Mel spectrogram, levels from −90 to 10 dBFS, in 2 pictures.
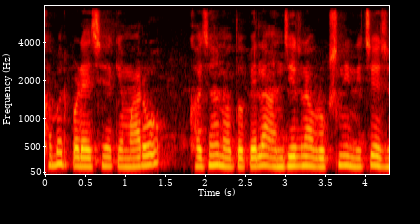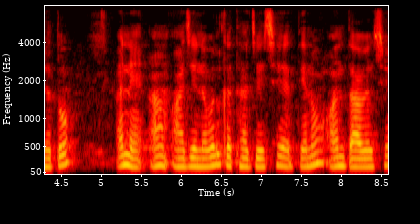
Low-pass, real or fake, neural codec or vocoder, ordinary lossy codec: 7.2 kHz; real; none; none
